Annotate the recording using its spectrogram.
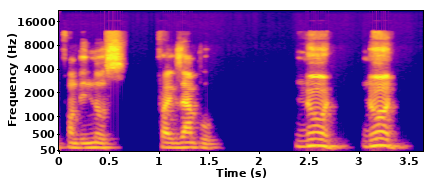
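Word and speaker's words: نون: For example, noon, noon. For me to pronounce noon, like it has to come out through my nose.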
